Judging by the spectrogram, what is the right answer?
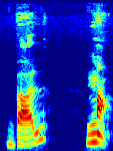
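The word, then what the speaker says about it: Balmain: V u v I vu i vuon avec le on on on comme dans bonjour on Louis vuon balin bal main comme la main un comme pain de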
